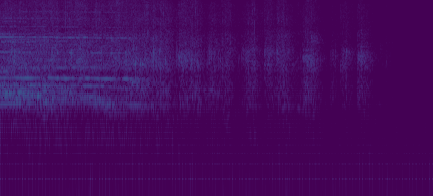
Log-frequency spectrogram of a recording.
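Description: Faint scattered clapping from the audience, dying away into near silence.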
